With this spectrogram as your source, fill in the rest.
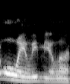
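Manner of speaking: normal talking voice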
